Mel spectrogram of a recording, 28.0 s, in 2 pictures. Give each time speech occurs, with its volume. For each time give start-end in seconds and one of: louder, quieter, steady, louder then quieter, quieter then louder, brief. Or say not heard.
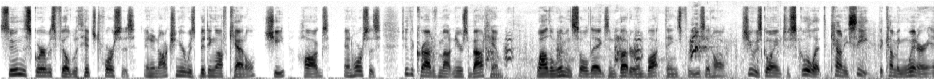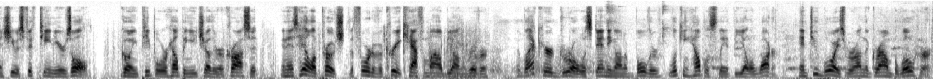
0.0-27.9 steady.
